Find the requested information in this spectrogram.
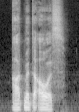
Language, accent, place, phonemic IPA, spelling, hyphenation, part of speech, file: German, Germany, Berlin, /ˌaːtmətə ˈaʊ̯s/, atmete aus, at‧mete aus, verb, De-atmete aus.ogg
- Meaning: inflection of ausatmen: 1. first/third-person singular preterite 2. first/third-person singular subjunctive II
